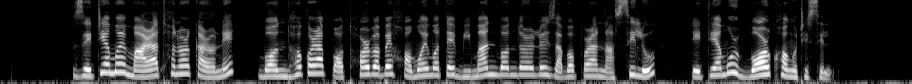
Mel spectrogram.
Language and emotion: Assamese, angry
